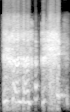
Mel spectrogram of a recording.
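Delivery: high jeering giggle; mocking laugh. Rich girls laughing at poor Radha, high jeering giggle. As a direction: laugh at her to hurt.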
